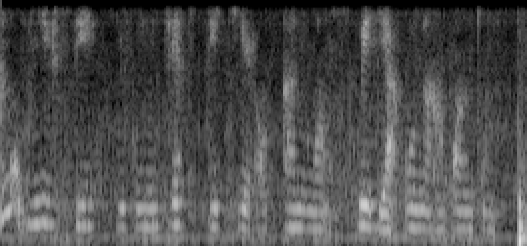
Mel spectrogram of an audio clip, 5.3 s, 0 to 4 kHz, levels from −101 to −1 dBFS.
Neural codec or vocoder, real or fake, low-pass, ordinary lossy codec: codec, 16 kHz, 4.8 kbps, FACodec; fake; 3.6 kHz; none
